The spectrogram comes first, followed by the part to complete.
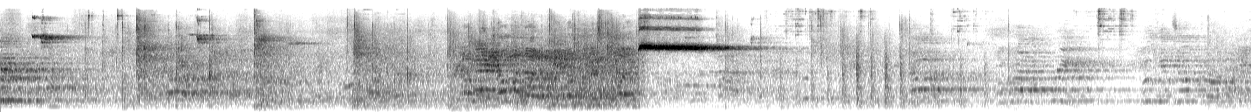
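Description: Basketball game in a gym: the ball bouncing on a hardwood floor and sneakers squeaking, under spectators' shouting and cheering, loudest through the middle. A short referee's whistle blast sounds just past the middle.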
